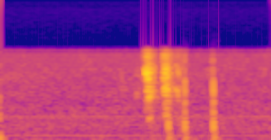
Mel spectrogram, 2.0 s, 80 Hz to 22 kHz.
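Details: A male pet chinchilla under a dresser gives a quick cluster of sharp, squeaky chirps against a low indoor hum, after about 20 minutes of such noises; owner guesses a mating call but is unsure.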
